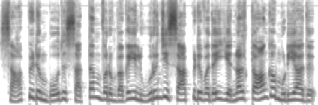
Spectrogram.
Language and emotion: Tamil, disgusted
